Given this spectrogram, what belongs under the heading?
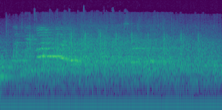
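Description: A crowd at a Punjab event launching Aam Aadmi clinics applauds steadily at moderate volume, with a faint tonal whistle and murmuring voices mixed in over the clapping.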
